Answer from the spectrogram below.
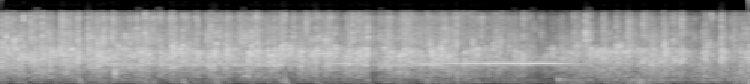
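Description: Sustained audience applause fills the whole stretch, a dense, steady wash of many hands clapping at an even loudness, with no voices standing out above it.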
